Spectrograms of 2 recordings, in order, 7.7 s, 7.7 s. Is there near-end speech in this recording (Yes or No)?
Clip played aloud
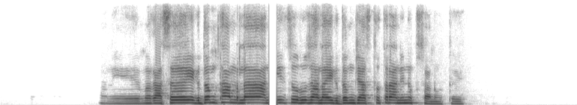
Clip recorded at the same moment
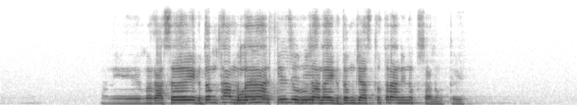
Yes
